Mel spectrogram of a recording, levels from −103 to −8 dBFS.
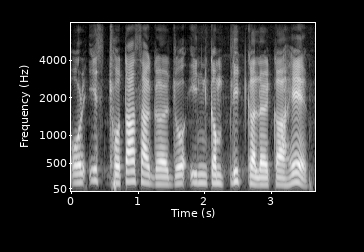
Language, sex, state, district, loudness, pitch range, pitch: Hindi, male, Arunachal Pradesh, Lower Dibang Valley, -18 LUFS, 135-160 Hz, 150 Hz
